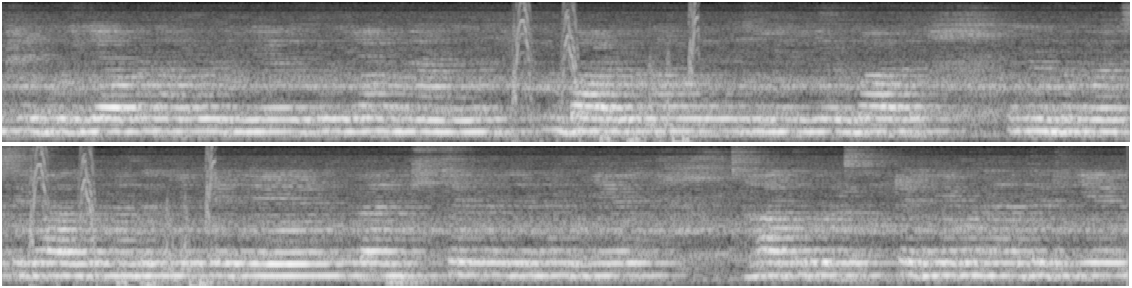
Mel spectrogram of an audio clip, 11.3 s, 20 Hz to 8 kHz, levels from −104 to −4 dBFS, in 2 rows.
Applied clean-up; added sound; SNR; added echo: none; Scratching (performance technique); 12 dB; reverberation time 0.7 s.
